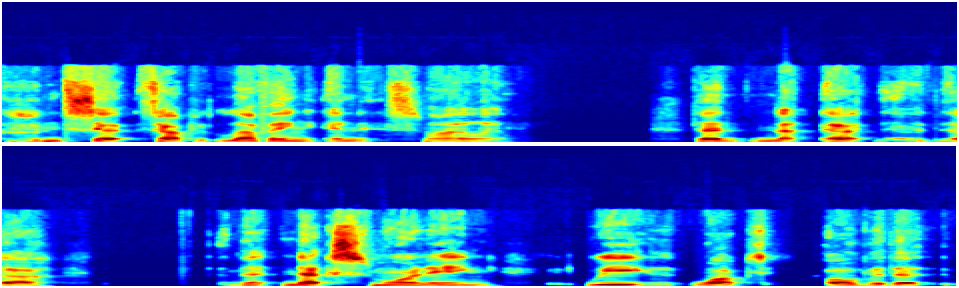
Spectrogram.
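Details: Adult woman with aphasia after a significant stroke that also caused paralysis; aphasia.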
